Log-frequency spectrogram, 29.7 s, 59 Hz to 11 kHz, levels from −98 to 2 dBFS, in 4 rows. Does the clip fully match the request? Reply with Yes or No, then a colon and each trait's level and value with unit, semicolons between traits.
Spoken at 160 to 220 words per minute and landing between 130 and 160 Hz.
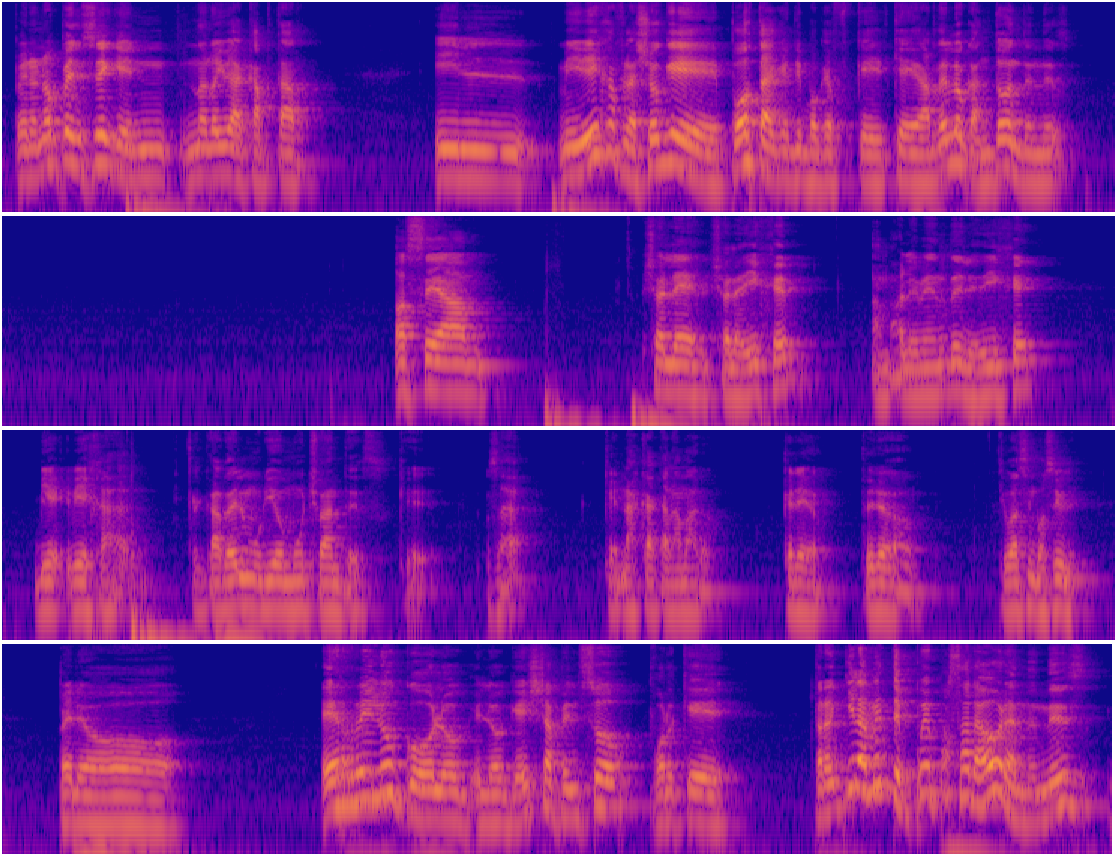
No: average, 135 wpm; medium, 140 Hz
